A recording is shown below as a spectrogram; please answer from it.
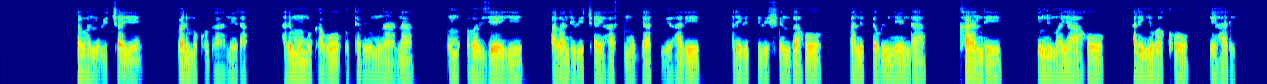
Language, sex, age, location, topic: Kinyarwanda, male, 36-49, Kigali, health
